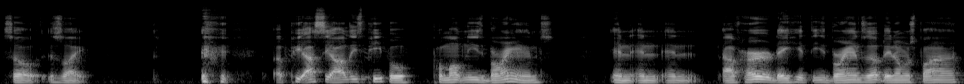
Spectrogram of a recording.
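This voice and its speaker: Deep-voiced Southern man chatting casually. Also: steady tone, measured pace, a little mellow. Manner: rambling, talkative, laughs often. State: arms tired while undoing braids. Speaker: vlogger. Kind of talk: casual chat to camera. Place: small room indoors. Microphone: phone camera at arm's length.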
